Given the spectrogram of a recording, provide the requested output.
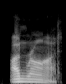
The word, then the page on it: unwrought: American English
